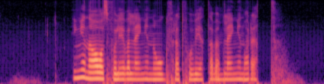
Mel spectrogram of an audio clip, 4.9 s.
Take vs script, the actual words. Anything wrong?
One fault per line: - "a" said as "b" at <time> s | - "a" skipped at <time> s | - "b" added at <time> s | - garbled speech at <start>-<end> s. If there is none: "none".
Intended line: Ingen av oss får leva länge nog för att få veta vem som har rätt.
- "som" said as "länge" at 3.3 s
